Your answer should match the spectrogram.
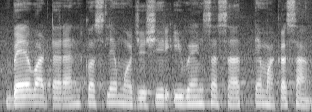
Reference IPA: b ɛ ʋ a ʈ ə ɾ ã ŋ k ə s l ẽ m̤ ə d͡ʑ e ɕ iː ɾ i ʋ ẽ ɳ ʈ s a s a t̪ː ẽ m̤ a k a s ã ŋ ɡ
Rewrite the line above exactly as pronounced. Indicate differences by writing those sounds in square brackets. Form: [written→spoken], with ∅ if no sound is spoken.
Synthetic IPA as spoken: b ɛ ʋ a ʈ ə ɾ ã [ŋ→n] k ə s l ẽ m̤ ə d͡ʑ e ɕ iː ɾ i ʋ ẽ ɳ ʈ s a s a t̪ː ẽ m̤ a k a s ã ŋ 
